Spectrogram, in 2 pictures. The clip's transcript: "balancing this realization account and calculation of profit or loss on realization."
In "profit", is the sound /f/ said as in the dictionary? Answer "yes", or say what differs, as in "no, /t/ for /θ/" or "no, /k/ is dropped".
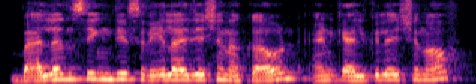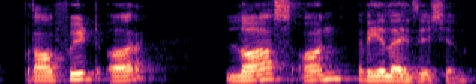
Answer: yes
